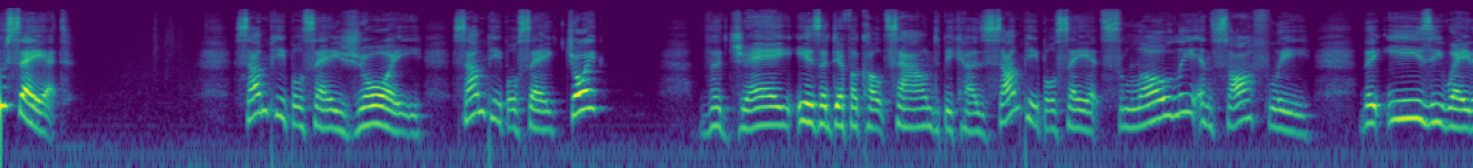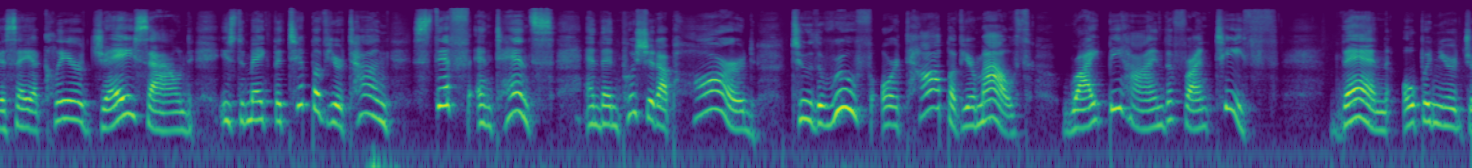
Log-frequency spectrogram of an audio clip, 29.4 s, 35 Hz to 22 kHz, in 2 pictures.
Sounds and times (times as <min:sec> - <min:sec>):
Female speech, woman speaking: 0:00.0 - 0:00.8, 0:02.4 - 0:06.1, 0:07.0 - 0:27.5, 0:28.1 - 0:29.4
Narration, monologue: 0:00.0 - 0:29.4.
